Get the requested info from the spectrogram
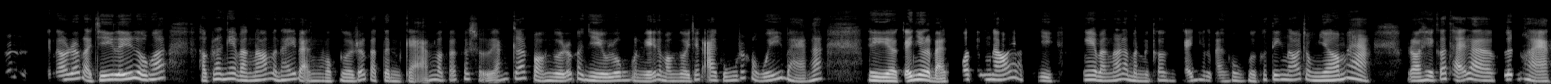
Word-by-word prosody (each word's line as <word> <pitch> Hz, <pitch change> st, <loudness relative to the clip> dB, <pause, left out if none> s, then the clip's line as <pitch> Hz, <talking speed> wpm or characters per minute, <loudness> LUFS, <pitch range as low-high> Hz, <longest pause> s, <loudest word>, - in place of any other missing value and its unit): Ừm, 330 Hz, -, -14 dB, 0.3 s
thì -, -, -16 dB
nó 205 Hz, +2 st, +1 dB
rất 260 Hz, +4 st, +2 dB
là -, -, +1 dB
chí 205 Hz, +2 st, +3 dB
lý 230 Hz, +4 st, +7 dB
luôn 250 Hz, -7 st, +4 dB
á. 255 Hz, +5 st, +2 dB, 0.3 s
Thật 175 Hz, -, -2 dB
ra 250 Hz, -, +1 dB
nghe 255 Hz, +1 st, +1 dB
bạn 185 Hz, -2 st, +1 dB
nói 205 Hz, +4 st, +1 dB
mình 225 Hz, -7 st, -2 dB
thấy 220 Hz, +5 st, 0 dB
bạn 165 Hz, -7 st, -1 dB
một 150 Hz, -2 st, -3 dB
người 160 Hz, -2 st, 0 dB
rất 200 Hz, +7 st, -3 dB
là 185 Hz, -, -1 dB
tình 160 Hz, -4 st, -4 dB
cảm 205 Hz, -, -3 dB
và 200 Hz, -, -2 dB
có 185 Hz, -, -6 dB
cái 250 Hz, +2 st, -7 dB
sự 245 Hz, -, -6 dB
gắn 235 Hz, -, -5 dB
kết 275 Hz, +2 st, -3 dB
mọi 165 Hz, -, 0 dB
người 170 Hz, -2 st, +2 dB
rất 245 Hz, -, -3 dB
là 250 Hz, -, -1 dB
nhiều 175 Hz, -6 st, +3 dB
luôn, 185 Hz, +3 st, +1 dB
mình 165 Hz, -5 st, -6 dB
nghĩ 150 Hz, 0 st, +2 dB
là 215 Hz, -, -2 dB
mọi 160 Hz, -, -1 dB
người 160 Hz, -1 st, -1 dB
chắc 225 Hz, -, -6 dB
ai 195 Hz, -, +1 dB
cũng 185 Hz, +1 st, -4 dB
rất 290 Hz, +5 st, -8 dB
là -, -, -3 dB
quý 195 Hz, -, -1 dB
bạn 165 Hz, -, -4 dB
á. 235 Hz, +5 st, -1 dB, 0.4 s
Thì, 180 Hz, -3 st, +6 dB
ờ, 160 Hz, -2 st, +7 dB
kiểu -, -, +7 dB
như 220 Hz, +1 st, +7 dB
là, 200 Hz, -, +7 dB
bạn 140 Hz, -, +3 dB
cũng -, -, -23 dB
có 225 Hz, -, +2 dB
tiếng 225 Hz, +1 st, -4 dB
nói 220 Hz, +1 st, +4 dB
hoặc 275 Hz, -, -7 dB
gì 170 Hz, -3 st, -3 dB, 0.3 s
nghe 215 Hz, 0 st, +2 dB
bạn 175 Hz, -2 st, 0 dB
nói 195 Hz, +4 st, +1 dB
là 240 Hz, -, -1 dB
mình 175 Hz, -5 st, -2 dB
mình 150 Hz, -, -6 dB
coi 190 Hz, 0 st, -5 dB, 0.2 s
kiểu -, -, -1 dB
như 210 Hz, -, -7 dB
là, 180 Hz, -, -7 dB
bạn 145 Hz, -, -8 dB
một 180 Hz, -, -3 dB
người 165 Hz, -, -8 dB
vừa 155 Hz, -, -4 dB
có 225 Hz, -, -9 dB
tiếng 220 Hz, 0 st, -1 dB
nói 220 Hz, +1 st, 0 dB
trong 215 Hz, -6 st, -2 dB
nhóm 195 Hz, +5 st, +4 dB
ha, 245 Hz, -, +2 dB, 0.4 s
rồi 175 Hz, 0 st, +2 dB
thì 195 Hz, 0 st, +1 dB
có 250 Hz, +7 st, -2 dB
thể 205 Hz, -6 st, 0 dB
là 200 Hz, -7 st, +2 dB
linh 230 Hz, +1 st, 0 dB
hoạt, 210 Hz, -11 st, +3 dB
200 Hz, 335 wpm, -22 LUFS, 175-230 Hz, 0.4 s, lý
